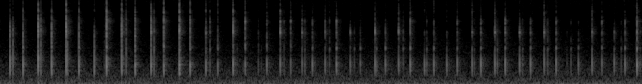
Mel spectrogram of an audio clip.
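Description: A thin, solid light-wood toy ruler with a printed scale is held in both hands and rapidly tapped and scratched with fingernails. It makes a fast, uneven run of dozens of short, dry, bright clicks and ticks that die away instantly. A faint low hum sits underneath.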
